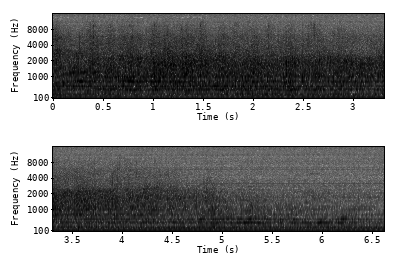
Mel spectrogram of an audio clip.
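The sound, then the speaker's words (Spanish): An audience applauds during a Sunday morning church service, a faint, even clatter of many hands over a low electrical hum, slowly thinning and fading toward the end. “Denle un aplauso a Cristo.”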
